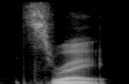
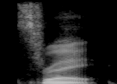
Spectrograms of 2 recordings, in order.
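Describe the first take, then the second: First: The first word is reduced to a short sound. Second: The same.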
